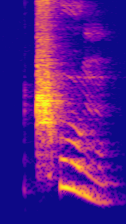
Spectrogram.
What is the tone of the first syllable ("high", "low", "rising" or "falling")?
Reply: falling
